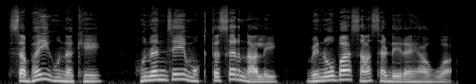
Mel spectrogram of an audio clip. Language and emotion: Sindhi, neutral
